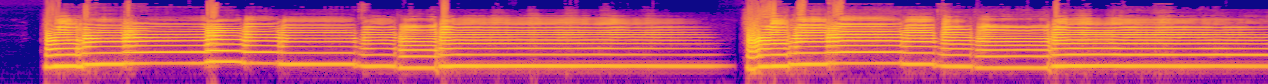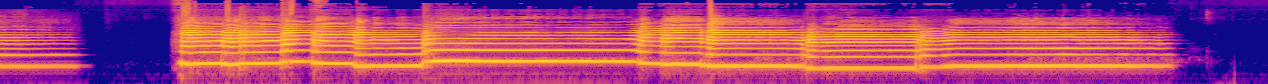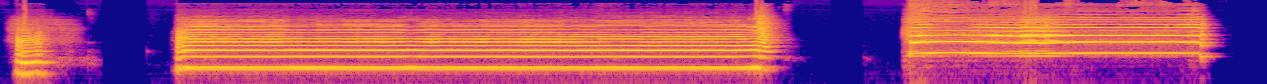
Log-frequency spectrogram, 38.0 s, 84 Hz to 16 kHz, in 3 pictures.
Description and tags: Trumpet Sound Pack by Daivish Lakhani
MUS152, Trumpet, DM152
